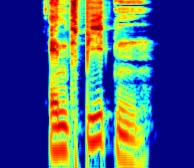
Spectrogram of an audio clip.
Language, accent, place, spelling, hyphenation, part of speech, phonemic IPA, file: German, Germany, Berlin, entbieten, ent‧bie‧ten, verb, /ɛntˈbiːtn̩/, De-entbieten.ogg
- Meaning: 1. to present 2. to summon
